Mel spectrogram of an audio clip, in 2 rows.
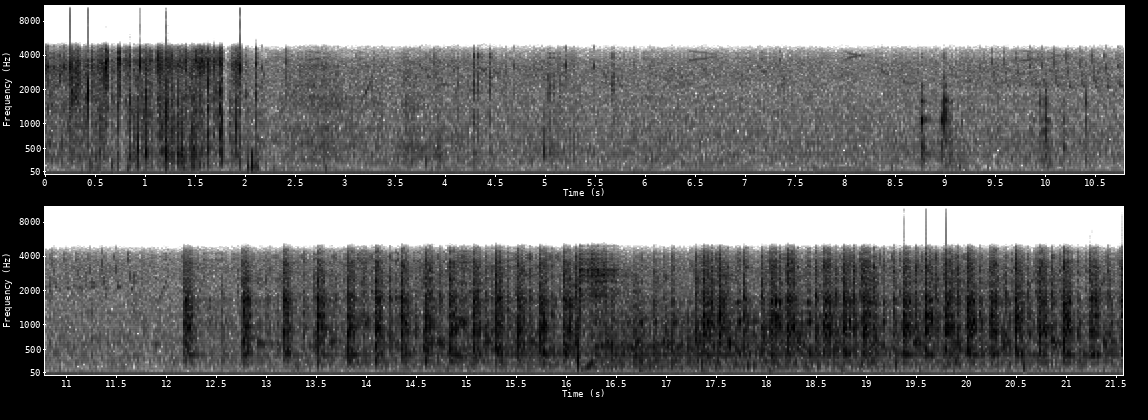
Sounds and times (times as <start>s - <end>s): Engine starting: 12.2s - 21.5s.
